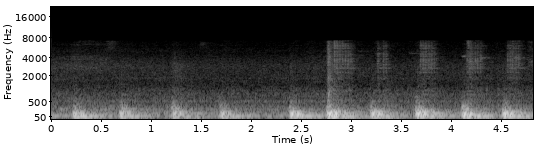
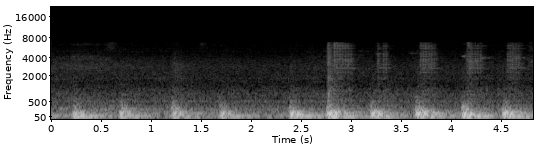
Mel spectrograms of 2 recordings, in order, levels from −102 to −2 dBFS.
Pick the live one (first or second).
first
